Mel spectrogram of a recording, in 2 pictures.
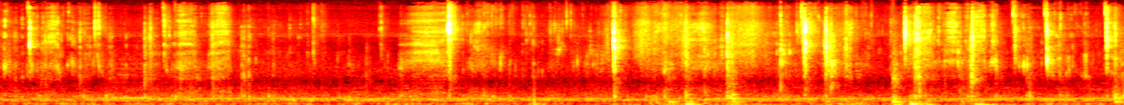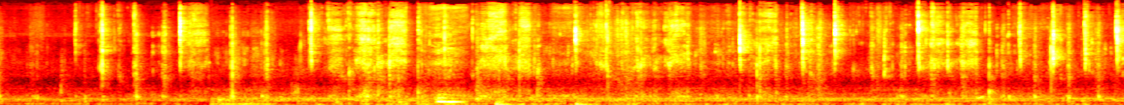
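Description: Close-up chewing and biting of spicy chicken feet: a steady run of short wet mouth clicks and smacks as the skin and small bones are worked. About two-thirds of the way through there is one brief, loud low sound.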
